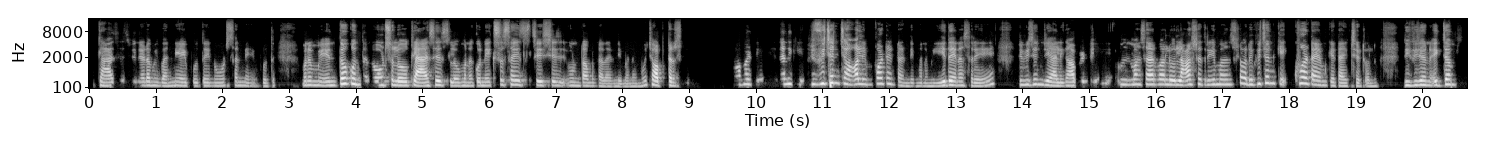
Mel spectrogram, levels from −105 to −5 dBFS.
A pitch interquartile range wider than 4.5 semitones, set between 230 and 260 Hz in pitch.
No: wide, 5.4 semitones; high, 205 Hz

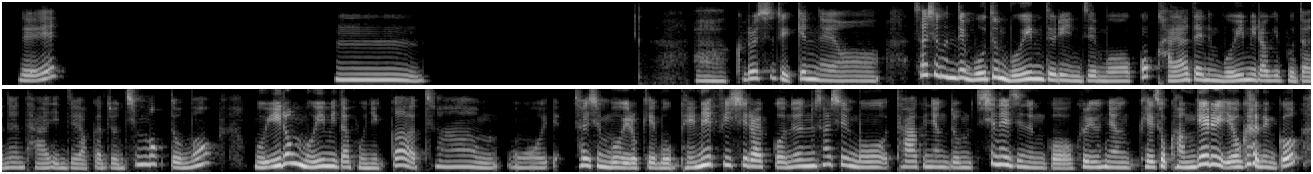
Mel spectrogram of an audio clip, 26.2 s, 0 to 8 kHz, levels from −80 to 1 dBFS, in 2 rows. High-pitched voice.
Yes: high, 195 Hz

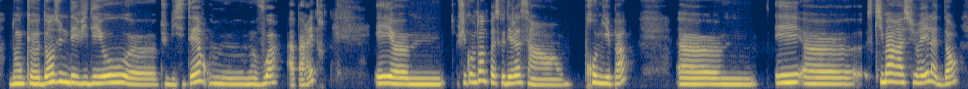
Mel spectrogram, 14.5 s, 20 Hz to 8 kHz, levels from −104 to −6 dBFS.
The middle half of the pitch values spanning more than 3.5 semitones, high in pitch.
Yes: average, 4.0 semitones; high, 215 Hz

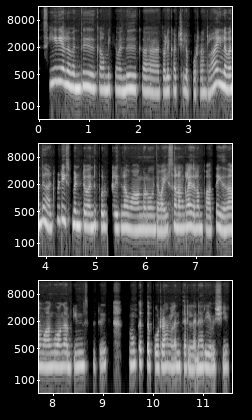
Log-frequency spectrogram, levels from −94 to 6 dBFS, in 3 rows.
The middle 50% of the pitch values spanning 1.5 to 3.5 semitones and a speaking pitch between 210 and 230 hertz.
Yes: average, 2.7 semitones; high, 215 Hz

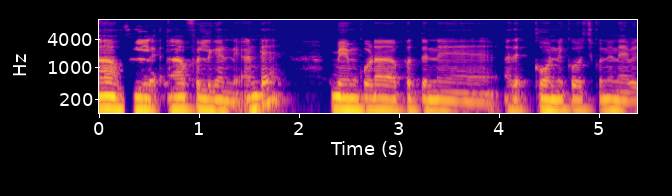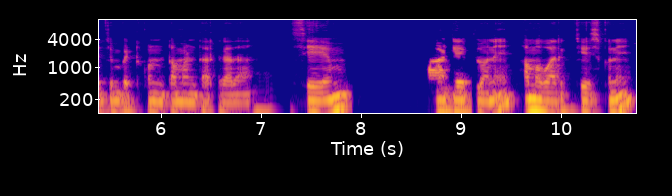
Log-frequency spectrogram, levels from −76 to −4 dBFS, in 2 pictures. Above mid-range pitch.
No: low, 100 Hz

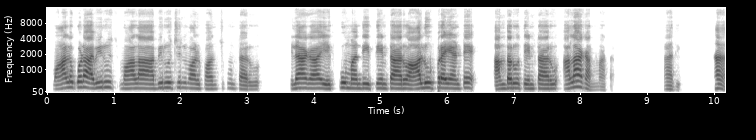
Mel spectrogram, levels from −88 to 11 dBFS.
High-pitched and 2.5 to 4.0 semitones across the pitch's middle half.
Yes: high, 195 Hz; average, 2.9 semitones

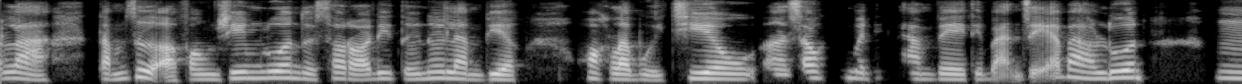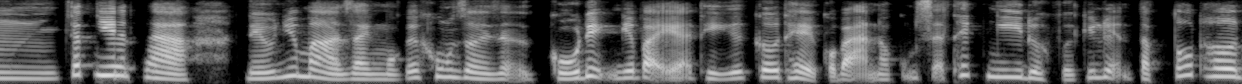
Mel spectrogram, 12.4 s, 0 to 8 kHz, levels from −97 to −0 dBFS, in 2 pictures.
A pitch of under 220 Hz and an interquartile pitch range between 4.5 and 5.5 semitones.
No: high, 210 Hz; average, 4.0 semitones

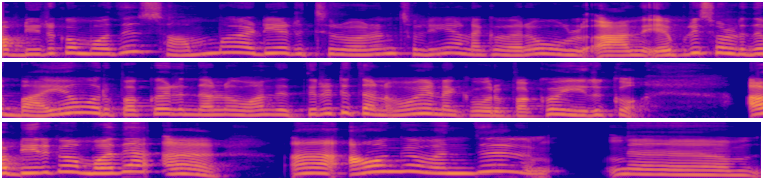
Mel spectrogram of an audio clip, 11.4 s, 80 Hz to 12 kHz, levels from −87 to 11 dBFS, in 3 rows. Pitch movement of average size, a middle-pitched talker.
No: average, 4.1 semitones; very high, 265 Hz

